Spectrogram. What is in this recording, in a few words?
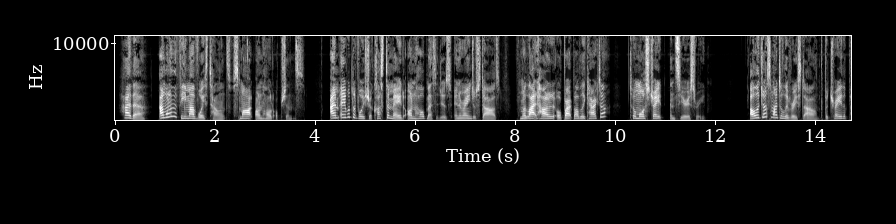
FEMALE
